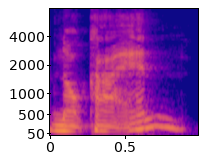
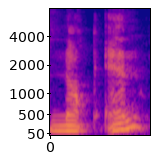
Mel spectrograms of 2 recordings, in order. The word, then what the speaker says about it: Nokaen: Okay, this is not Nokaen, it's Nokaen, pronounced that way.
